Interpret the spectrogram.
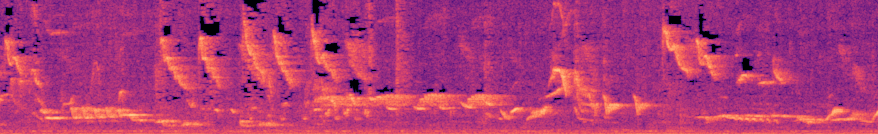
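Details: A male white-rumped shama sings to bring other shamas into breeding readiness; long level whistles alternate with quick descending slurs and bright chirps, phrases overlapping in a lively, unbroken stream above a soft hum.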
